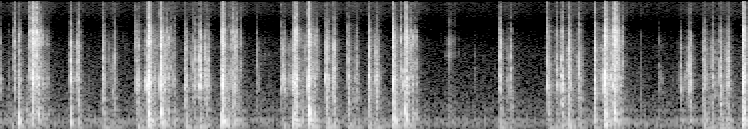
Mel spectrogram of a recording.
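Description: Fingertips type continuously on a full-size black plastic Dell desktop keyboard with hollow keycaps. Bright, short clicky key strikes come in uneven bursts with brief pauses, and each tap dies away almost at once.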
